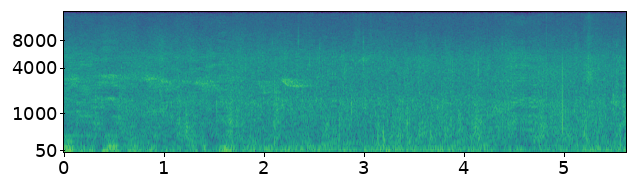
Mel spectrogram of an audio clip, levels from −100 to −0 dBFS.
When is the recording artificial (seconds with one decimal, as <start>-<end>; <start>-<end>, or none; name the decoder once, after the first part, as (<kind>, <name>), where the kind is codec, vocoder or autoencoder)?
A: 0.0-1.8 (codec, SNAC); 4.3-5.1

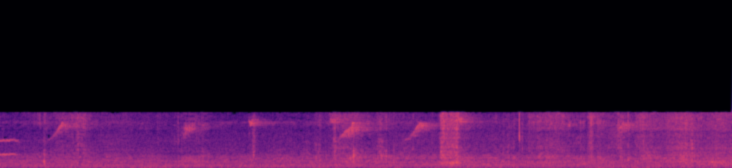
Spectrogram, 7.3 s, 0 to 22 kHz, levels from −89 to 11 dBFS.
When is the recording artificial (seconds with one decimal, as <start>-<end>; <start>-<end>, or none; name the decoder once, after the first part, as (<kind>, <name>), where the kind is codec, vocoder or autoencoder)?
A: 1.4-2.1 (codec, SNAC); 5.5-6.2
